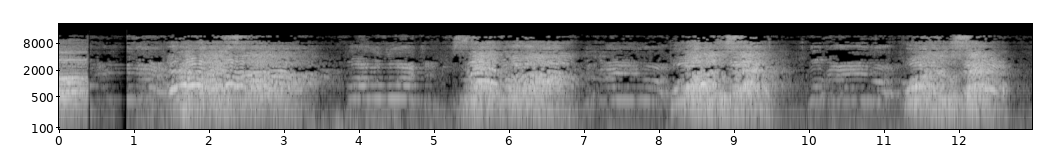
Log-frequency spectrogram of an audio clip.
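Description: A large crowd cheers and chants in loud bursts.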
